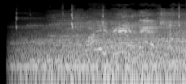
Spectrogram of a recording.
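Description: Basketball gym sounds fading in: a ball bouncing with a few short squeaks near the end, over background voices.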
